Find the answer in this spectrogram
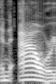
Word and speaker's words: hour: like in the word hour now hour actually starts with an h but it's silent an hour you don't pronounce the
